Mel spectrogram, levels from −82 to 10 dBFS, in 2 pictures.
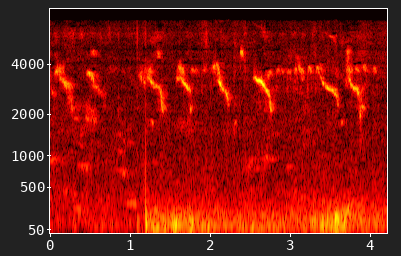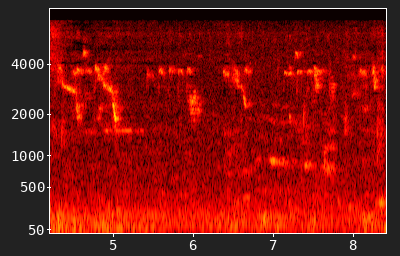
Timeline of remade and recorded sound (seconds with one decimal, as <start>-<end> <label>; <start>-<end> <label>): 0.0-2.9 remade; 2.9-3.6 recorded; 3.6-5.8 remade; 5.8-6.3 recorded; 6.3-6.7 remade; 6.7-7.9 recorded; 7.9-8.4 remade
